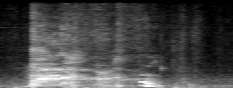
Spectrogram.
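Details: An adult who mentions a smoker's cough, accidentally inhaling pepper fumes while cooking steak: a harsh cough with a throat-clearing sound, then a short groan; irritant cough.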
